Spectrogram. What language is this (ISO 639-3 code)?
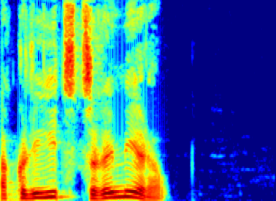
kab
